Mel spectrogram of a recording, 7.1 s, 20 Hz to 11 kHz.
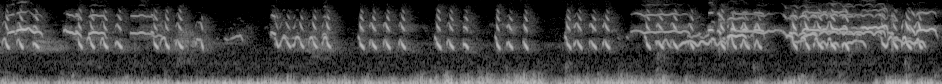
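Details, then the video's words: Common kestrel nestlings, five of them, beg as the mother delivers a mouse to their nest box in Tiszalök, Hungary, 27 June 2024; rapid shrill notes come in short bursts separated by brief gaps, growing busier toward the end. "Common Kestrels | Mom brings mouse in breakfast for five babies"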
